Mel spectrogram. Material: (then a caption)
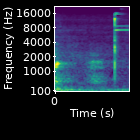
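Copper-nickel. A copper-nickel coin balanced on a fingertip is gently tapped once with another coin, giving a single sharp ping with a high, whiny ring that fades within about a third of a second over a faint low background hum. The thin, pitchy tone marks it as copper-nickel, not silver.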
